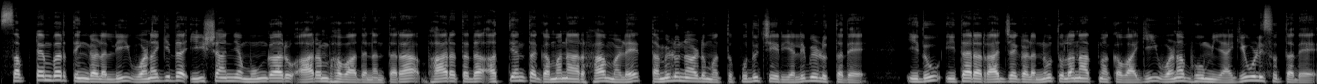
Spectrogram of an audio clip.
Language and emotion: Kannada, neutral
